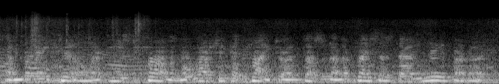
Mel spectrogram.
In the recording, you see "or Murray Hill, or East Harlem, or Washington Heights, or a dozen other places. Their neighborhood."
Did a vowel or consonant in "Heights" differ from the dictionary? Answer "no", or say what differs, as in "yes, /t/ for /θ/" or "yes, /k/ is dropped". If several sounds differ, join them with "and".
yes, /s/ is dropped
